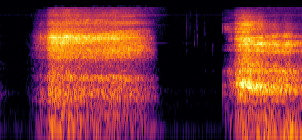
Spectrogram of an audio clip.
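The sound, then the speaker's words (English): A slow, deep breath drawn in through the nose and released out through the mouth, loud, with a pause before a second long exhale begins; no talking. “You know, the most simple way to get into it is breathing big long breaths in through the nose and out through the mouth.”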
